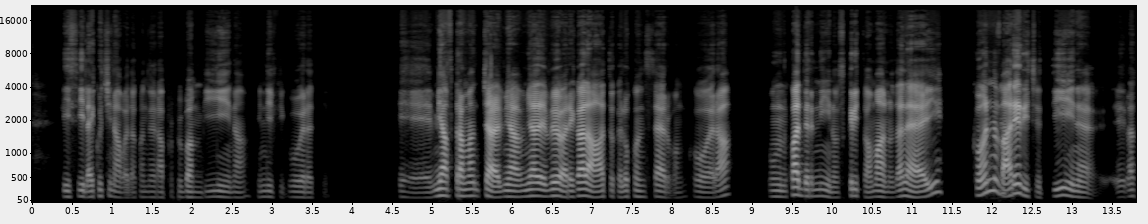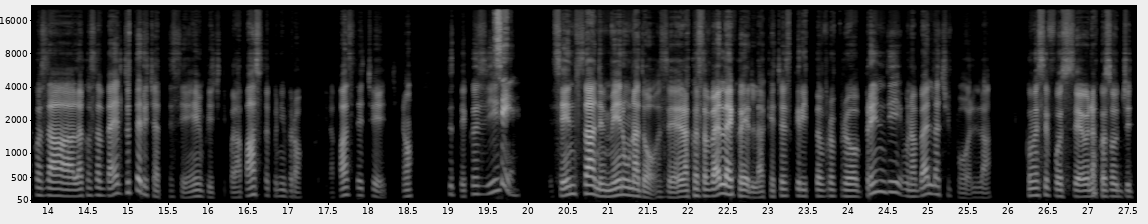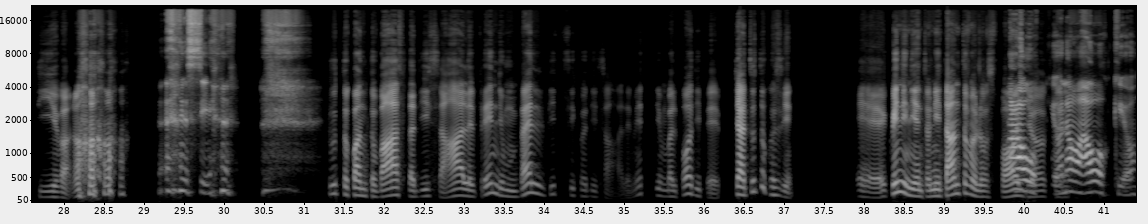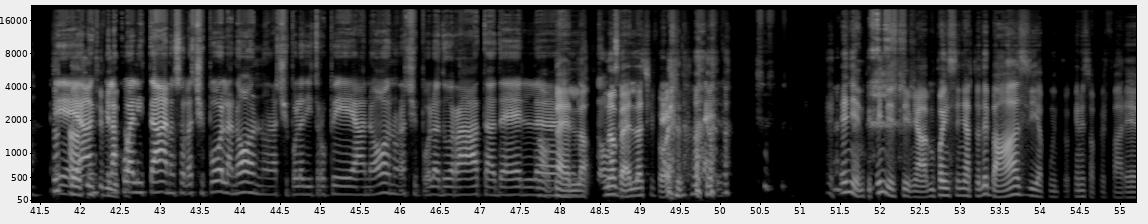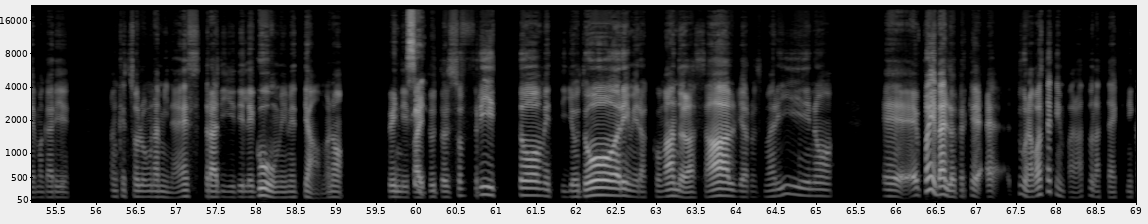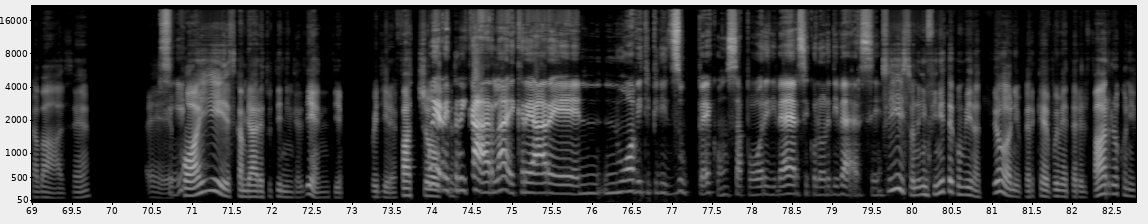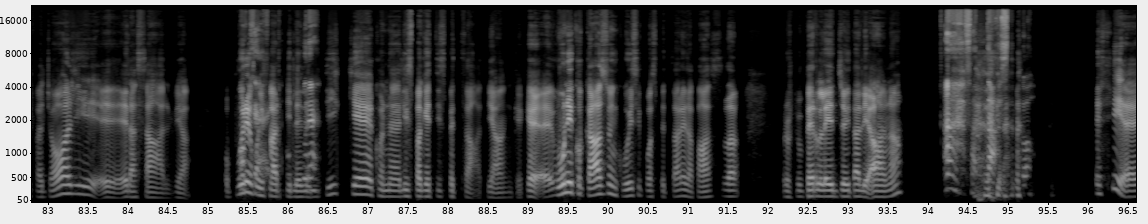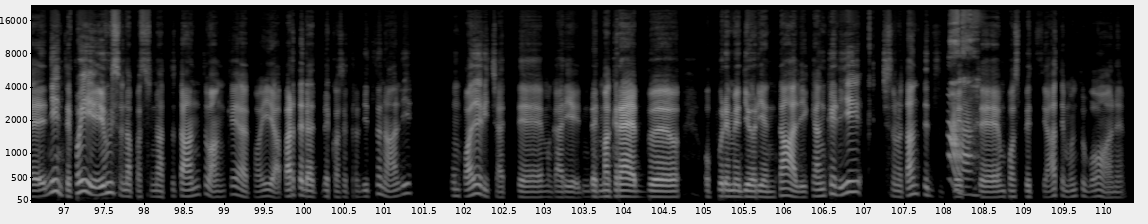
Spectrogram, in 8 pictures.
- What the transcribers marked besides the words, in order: laughing while speaking: "no?"; laugh; chuckle; "cioè" said as "ceh"; laughing while speaking: "cipolla"; laugh; chuckle; unintelligible speech; laugh
- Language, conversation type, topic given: Italian, podcast, Che ruolo hanno le ricette di famiglia tramandate nella tua vita?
